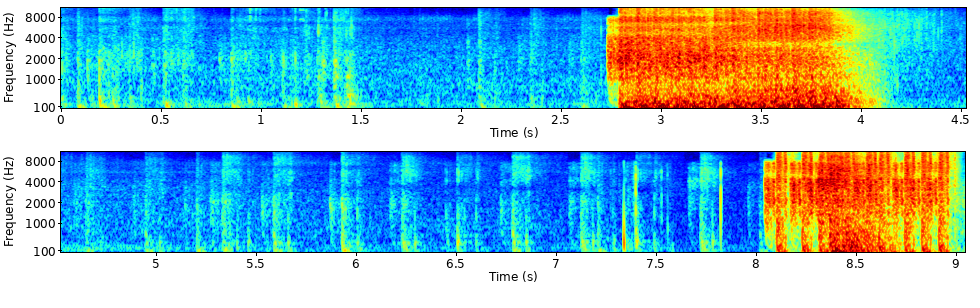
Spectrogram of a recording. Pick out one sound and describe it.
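Footsteps patter quickly on a hard surface.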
